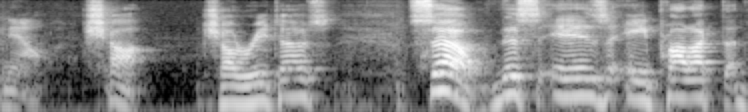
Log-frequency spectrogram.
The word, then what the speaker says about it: Jarritos: Believe I am pronouncing that right now. Jarritos.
